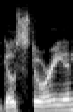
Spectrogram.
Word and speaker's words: Ghostorian: the ghost of sto ghost storian which I love that title by the way am I saying it right ghost storian is that how you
